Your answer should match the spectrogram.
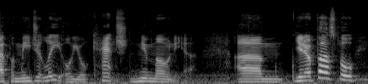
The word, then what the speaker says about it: pneumonia: immediately or you'll catch pneumonia. You know, first of all, you ever looked at the way pneumonia is spelt? What's that P doing there, first of all?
